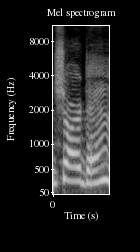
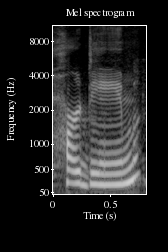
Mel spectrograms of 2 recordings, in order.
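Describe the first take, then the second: First: The name is pronounced the French way. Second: The name is pronounced the Portuguese way. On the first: "like French" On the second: "that's the Portuguese"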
